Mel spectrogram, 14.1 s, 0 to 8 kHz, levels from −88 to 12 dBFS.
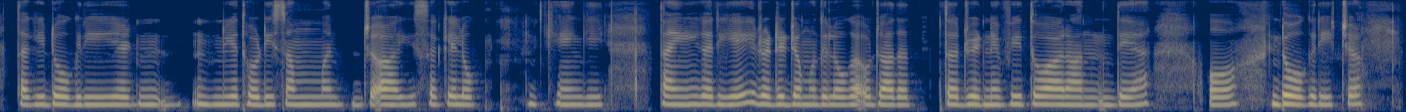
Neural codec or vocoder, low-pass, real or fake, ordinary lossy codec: none; none; real; none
